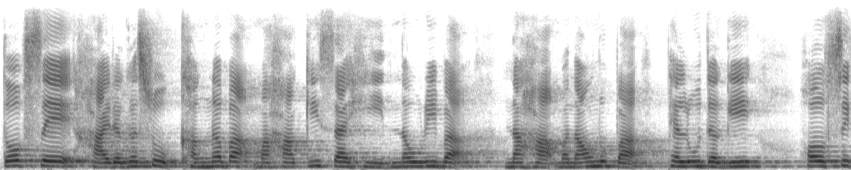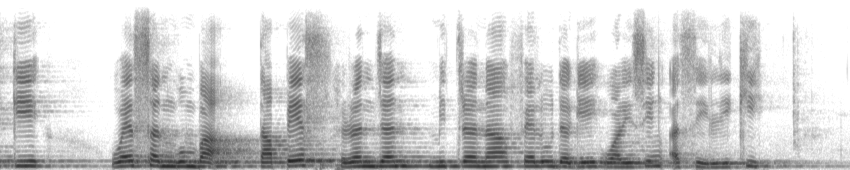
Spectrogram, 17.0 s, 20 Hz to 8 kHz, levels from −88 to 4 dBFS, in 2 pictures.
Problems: echo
